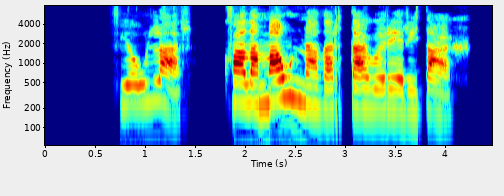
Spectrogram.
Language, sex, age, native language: Icelandic, female, 30-39, Icelandic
